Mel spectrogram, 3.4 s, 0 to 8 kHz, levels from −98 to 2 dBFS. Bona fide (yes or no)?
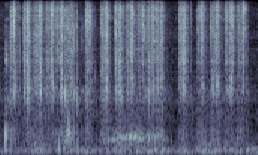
no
